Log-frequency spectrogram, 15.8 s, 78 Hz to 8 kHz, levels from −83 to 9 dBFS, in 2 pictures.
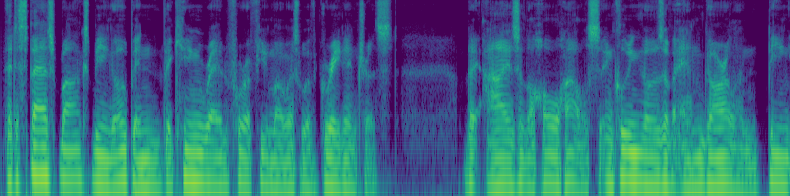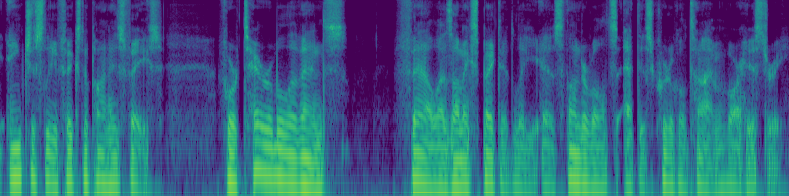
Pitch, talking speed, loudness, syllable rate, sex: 95 Hz, 180 wpm, -19 LUFS, 5.6 syllables/s, male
